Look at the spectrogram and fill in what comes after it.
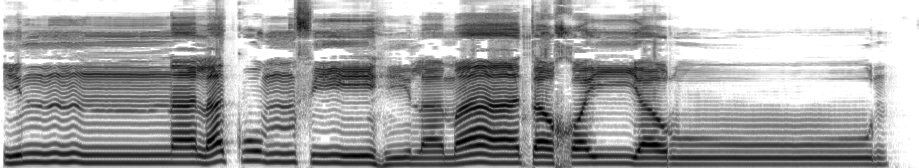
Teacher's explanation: Ada gunnah musyaddah ya, tasydidnya ditahan ya, digunnahkan.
